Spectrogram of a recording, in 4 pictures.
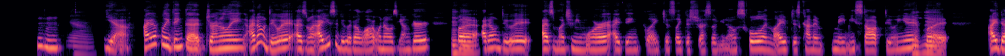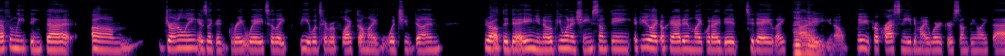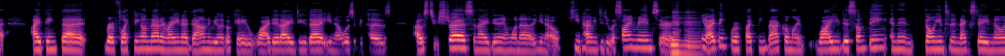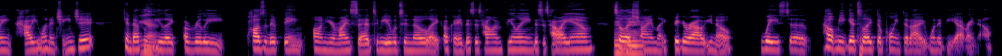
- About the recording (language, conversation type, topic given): English, unstructured, What small habit makes you happier each day?
- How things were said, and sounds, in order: tapping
